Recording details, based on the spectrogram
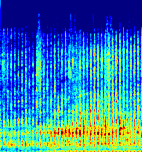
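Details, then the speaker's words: Diesel TDI idling loud and lumpy with a quick, sharp ticking riding over the pulses. It sounds like a big exhaust leak where there is no gasket fitted. "okay hi it sounds like a big exhaust leak you don't have a gasket down there so I definitely get that you can hear the tickety-tack backpack and I hate exhaust leaks"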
